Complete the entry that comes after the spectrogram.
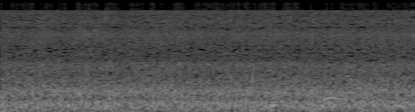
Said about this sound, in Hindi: उफनती लहरें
